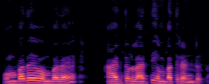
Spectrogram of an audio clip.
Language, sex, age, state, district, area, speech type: Malayalam, female, 45-60, Kerala, Thiruvananthapuram, rural, spontaneous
